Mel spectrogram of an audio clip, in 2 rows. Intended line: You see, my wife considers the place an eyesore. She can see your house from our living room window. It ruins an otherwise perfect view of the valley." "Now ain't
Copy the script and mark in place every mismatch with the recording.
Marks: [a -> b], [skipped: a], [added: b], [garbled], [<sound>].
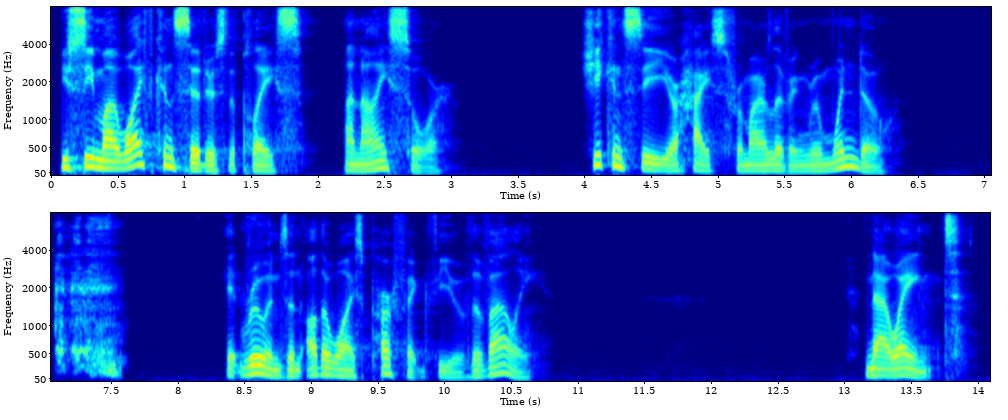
You see, my wife considers the place an eyesore. She can see your house from our living room window. [throat clearing] It ruins an otherwise perfect view of the valley." "Now ain't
